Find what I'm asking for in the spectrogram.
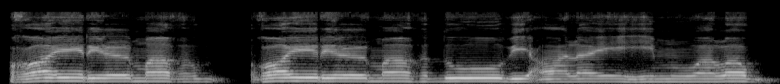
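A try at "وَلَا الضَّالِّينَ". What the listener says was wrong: Nah, untuk lamnya nanti hati-hati ditipiskan lagi. Baik itu harokat fathah maupun sukun ya. La, la, wala, wala dengan walau, tapi wala. nah, nanti di lam sukun juga sama. Do ditipiskan. Dol, gitu. Dan dol, lol, al tipis. Sama panjang dua harokatnya eh, kelebihan sedikit ya. Itu kan panjangnya kan dua harokat.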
